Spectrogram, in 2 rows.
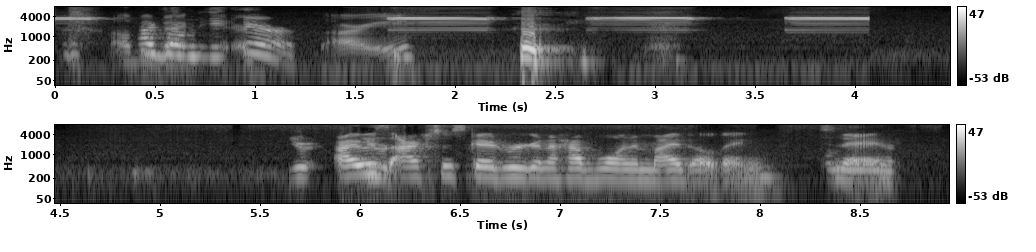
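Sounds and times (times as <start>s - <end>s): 
fire alarm blaring: 0.0s - 0.4s, 1.6s - 4.1s
speech: 0.3s - 2.7s, 5.6s - 8.8s
person exclaiming: 2.3s - 2.7s.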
